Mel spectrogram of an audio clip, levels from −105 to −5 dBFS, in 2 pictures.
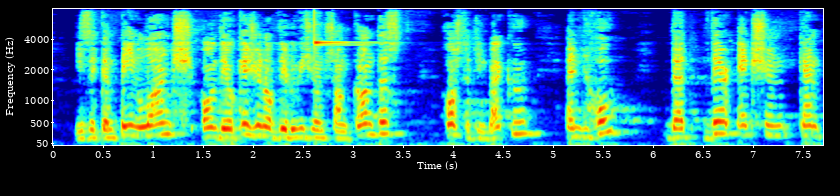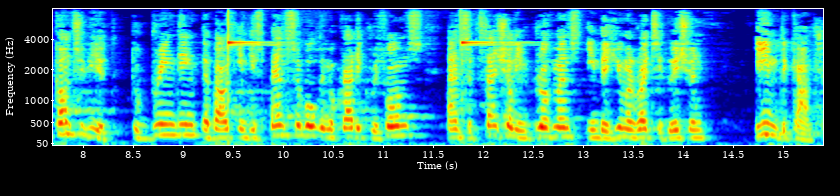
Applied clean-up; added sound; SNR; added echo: classical method WPE with log-MMSE.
